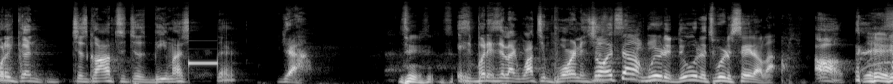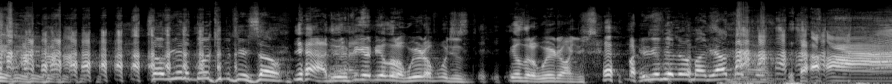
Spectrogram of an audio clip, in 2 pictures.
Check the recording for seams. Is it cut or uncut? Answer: uncut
